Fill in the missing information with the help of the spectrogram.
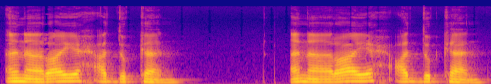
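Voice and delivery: ordinary talk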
